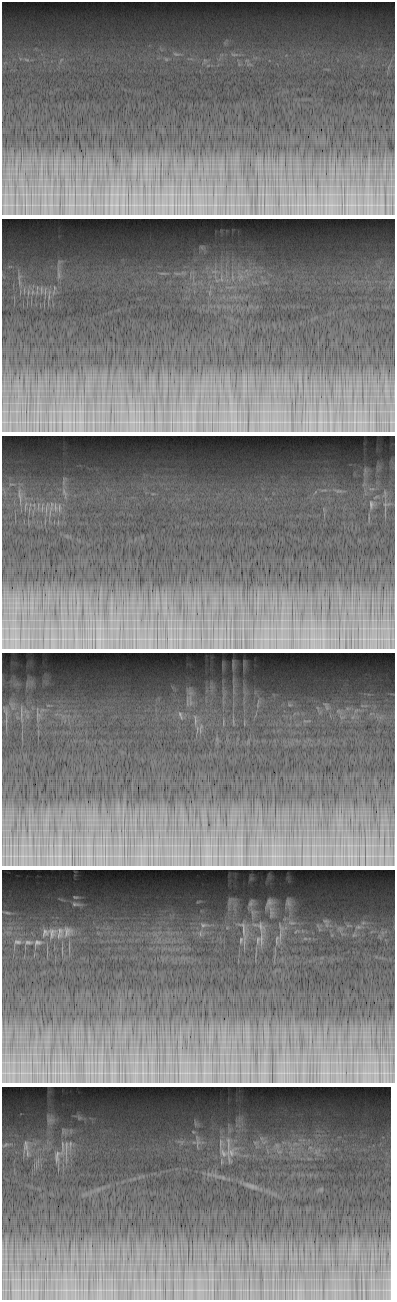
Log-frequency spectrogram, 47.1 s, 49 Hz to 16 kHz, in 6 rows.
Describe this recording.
in the fields direction Chorzów, allotment garden, a nightingale, a chuckoo, wind and various anthropogenic sounds of unclear origin, (Sony PCM D50, DPA4060)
